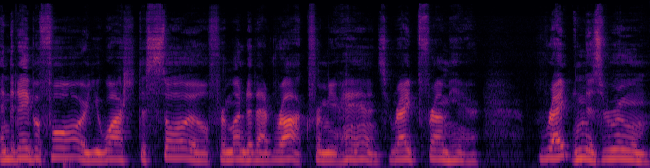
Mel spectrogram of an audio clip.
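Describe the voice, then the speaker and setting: The man uses a put-on character voice at a fairly high pitch. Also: moderate pace, ordinary pitch variation. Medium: read story. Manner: tense, accusing.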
